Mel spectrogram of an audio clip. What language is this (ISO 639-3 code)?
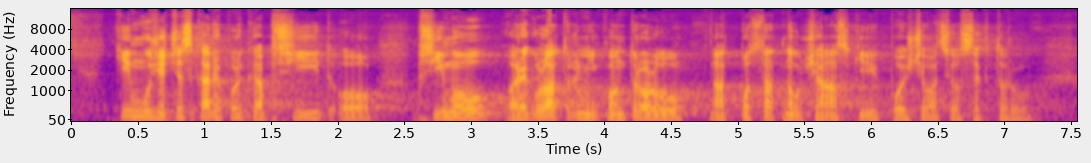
ces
